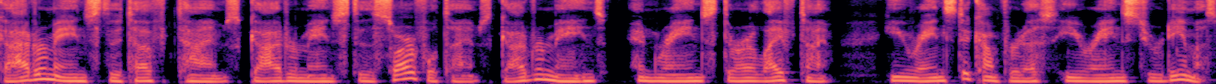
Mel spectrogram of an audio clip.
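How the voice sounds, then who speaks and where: With a dark, mellow tone and a somewhat breathy quality, a man's voice comes through dry and close with no echo. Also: very clean recording, silent background. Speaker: podcast host. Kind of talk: casual chat; reading aloud. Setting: live stream. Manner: fast.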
